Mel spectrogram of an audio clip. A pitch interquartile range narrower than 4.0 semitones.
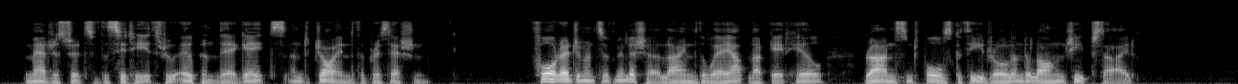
Yes: average, 3.4 semitones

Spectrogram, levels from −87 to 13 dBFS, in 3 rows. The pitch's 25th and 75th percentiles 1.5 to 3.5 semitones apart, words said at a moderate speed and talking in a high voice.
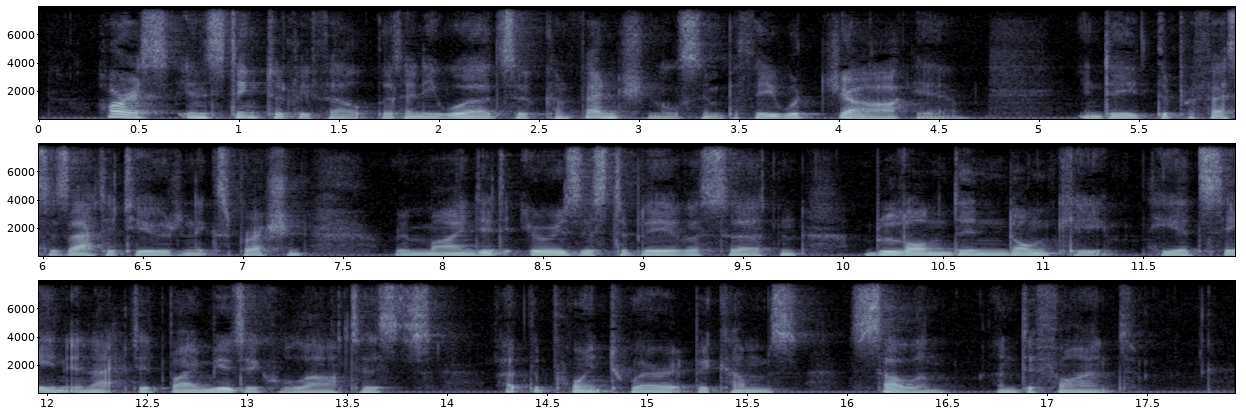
No: average, 2.8 semitones; average, 145 wpm; low, 100 Hz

